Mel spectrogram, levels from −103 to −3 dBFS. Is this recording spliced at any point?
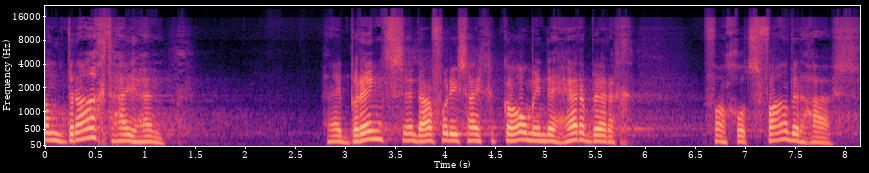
no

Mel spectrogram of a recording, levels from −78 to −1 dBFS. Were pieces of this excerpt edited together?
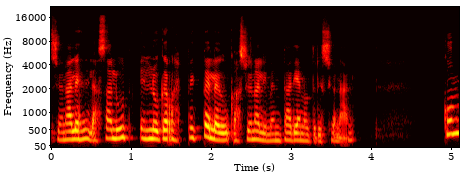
no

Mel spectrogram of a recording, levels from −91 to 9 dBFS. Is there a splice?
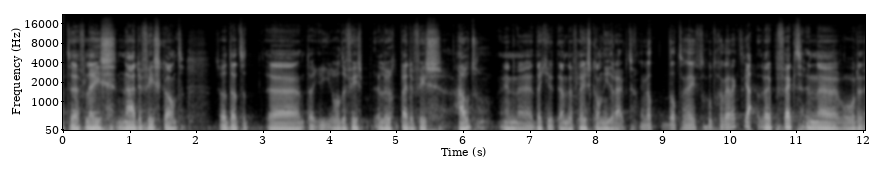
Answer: no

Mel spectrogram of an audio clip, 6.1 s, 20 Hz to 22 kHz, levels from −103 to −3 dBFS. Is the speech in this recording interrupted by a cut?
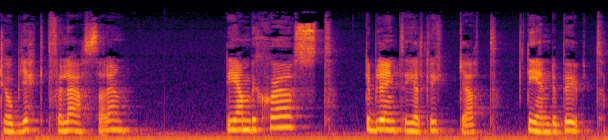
no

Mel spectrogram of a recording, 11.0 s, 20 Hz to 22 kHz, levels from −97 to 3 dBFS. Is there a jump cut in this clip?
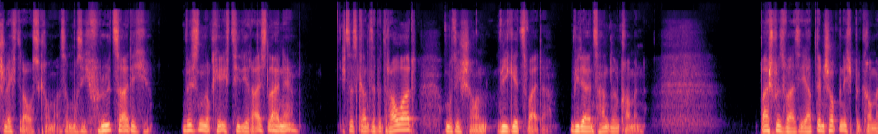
yes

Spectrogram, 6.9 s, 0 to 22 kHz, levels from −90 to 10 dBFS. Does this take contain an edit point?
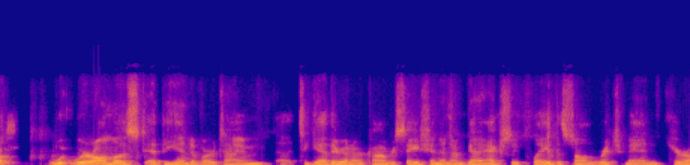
no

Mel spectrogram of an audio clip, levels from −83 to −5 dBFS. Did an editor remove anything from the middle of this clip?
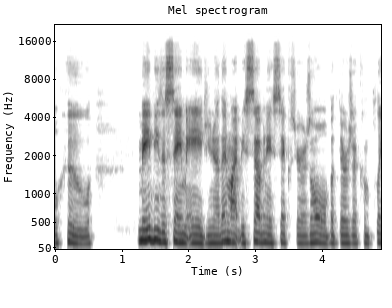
no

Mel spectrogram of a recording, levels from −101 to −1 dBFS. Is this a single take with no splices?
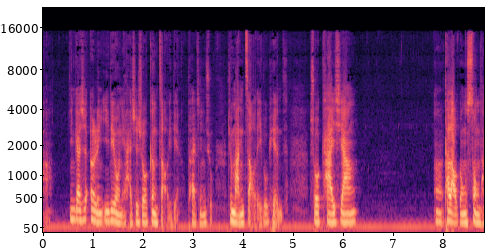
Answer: yes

